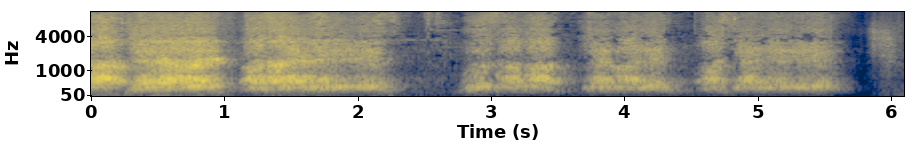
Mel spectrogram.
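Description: Young army lieutenants at a military academy graduation ceremony chant a slogan in unison, loud rhythmic group shouts in distinct phrases separated by short pauses.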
